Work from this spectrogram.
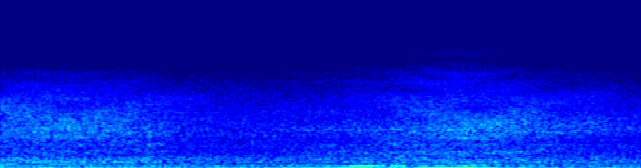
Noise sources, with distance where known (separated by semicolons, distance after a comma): engine of unclear size, far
